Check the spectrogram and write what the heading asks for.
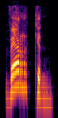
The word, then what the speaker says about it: werken: Werken kerja di e-nya dibaca pendek dibacanya. Iya tidak ada yang tua ya.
